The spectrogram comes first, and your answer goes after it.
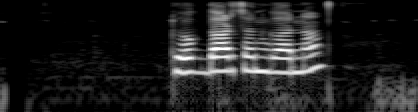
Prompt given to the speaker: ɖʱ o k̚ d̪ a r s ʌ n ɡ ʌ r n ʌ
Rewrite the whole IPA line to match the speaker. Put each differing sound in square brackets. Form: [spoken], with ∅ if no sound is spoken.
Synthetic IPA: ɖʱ o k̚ d̪ [ʌ] r s ʌ n ɡ ʌ r n ʌ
